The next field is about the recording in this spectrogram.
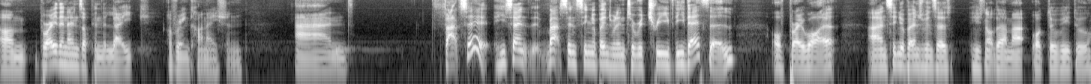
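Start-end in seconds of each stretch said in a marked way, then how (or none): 12.9-14.6 mock flat deadpan delivery. Retelling what a character says in a storyline: retelling deadpan delivery. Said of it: "very deadpan".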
